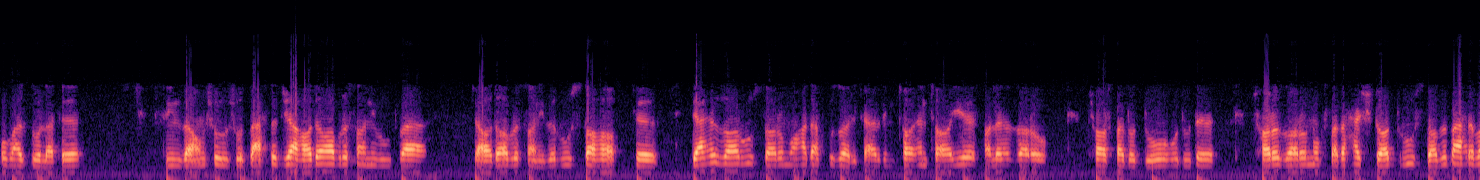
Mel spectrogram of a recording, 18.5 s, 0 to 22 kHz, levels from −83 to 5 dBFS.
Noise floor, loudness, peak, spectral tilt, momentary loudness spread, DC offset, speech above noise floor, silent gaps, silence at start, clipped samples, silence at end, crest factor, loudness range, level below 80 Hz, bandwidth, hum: -56 dBFS; -16 LUFS; 0 dBFS; -7.5 dB/octave; 11 LU; under 0.1%; 40 dB; none; 0 s; under 0.1%; 0 s; 16 dB; 4 LU; -48 dBFS; 4.5 kHz; none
